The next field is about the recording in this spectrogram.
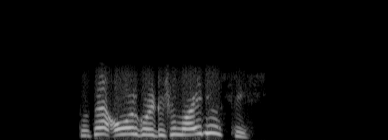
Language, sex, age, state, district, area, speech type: Dogri, female, 30-45, Jammu and Kashmir, Udhampur, urban, conversation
